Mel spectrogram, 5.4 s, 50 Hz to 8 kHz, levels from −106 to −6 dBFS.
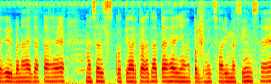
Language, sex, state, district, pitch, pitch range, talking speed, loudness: Hindi, male, Haryana, Rohtak, 145 Hz, 145-150 Hz, 175 wpm, -15 LUFS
